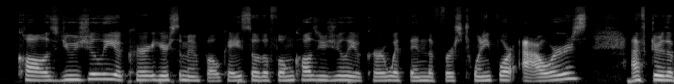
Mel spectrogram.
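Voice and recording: Intonation stays fairly even. It is reading aloud in a natural voice.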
